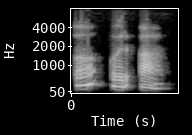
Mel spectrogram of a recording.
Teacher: अ और आ यानी छोटा आ और बड़ा आ दोनों के दोनों ये कंठ से उच्चारित होते हैं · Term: कंठ अक्षर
